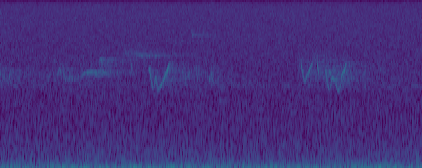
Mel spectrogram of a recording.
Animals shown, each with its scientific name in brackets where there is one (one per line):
Red-eyed Vireo (Vireo olivaceus)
